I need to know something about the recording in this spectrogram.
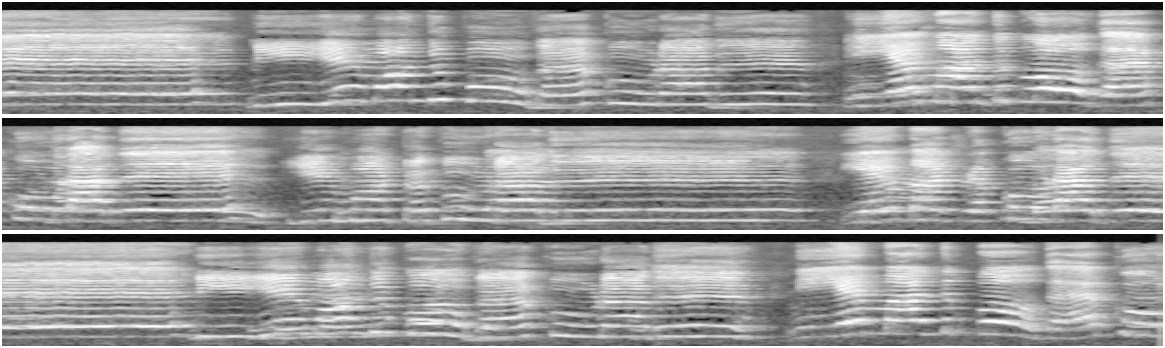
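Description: Young children singing a song in phrases of a few seconds each, with long held notes and short breaks between the lines.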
